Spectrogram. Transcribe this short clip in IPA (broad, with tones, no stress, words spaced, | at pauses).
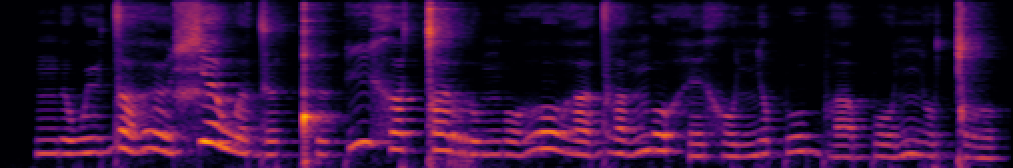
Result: ŋʏ˩wy˨˩˦dɐ˨˩˦ɦø˨˩˦ ɕɛ˥˧wə˩dø˩ ǃʰʏ˩ki˥˧ xɐ˥˧ǀɐ˥˧ru˩ ŋo˨˩˦ɦo˥˧ɦɐ˨˩˦dʱɐ˨˩˦ ŋo˥˧ he˩xo˩ɲə˥˧ pu˥˧bʱɐ˩ po˨˩˦ɲʊ˨˩˦ǀʊ˩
